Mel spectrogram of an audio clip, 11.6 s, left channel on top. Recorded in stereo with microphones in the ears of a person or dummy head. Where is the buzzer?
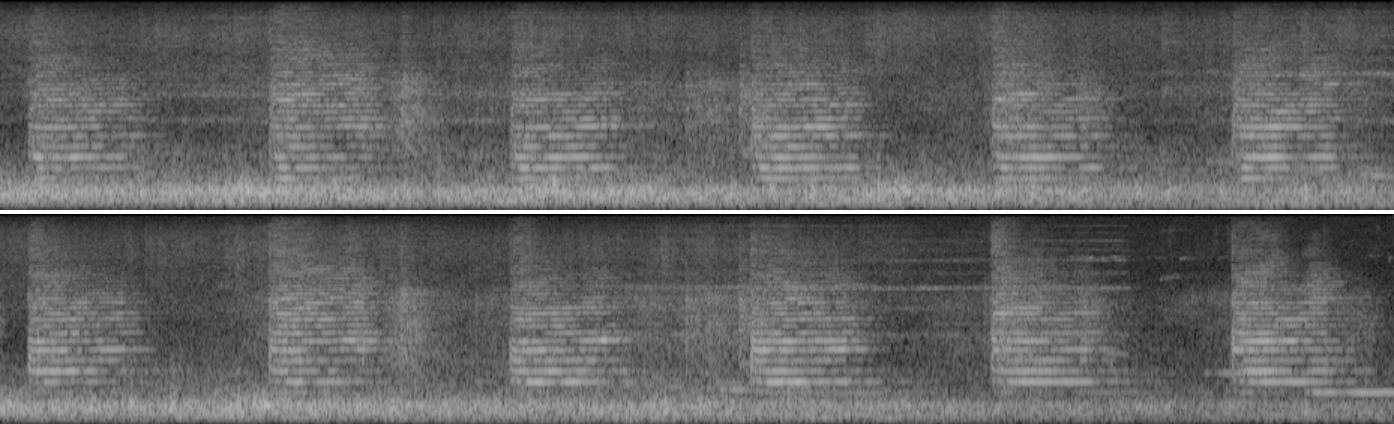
75° right (ahead or behind), 3.5 m.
